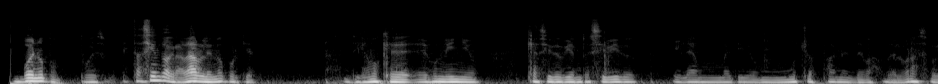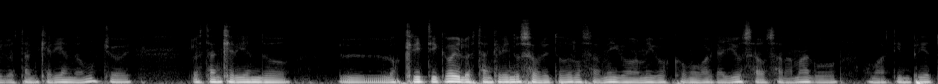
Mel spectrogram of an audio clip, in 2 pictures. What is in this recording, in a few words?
andaluz oriental, spanish accents; Eastern Andalusian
